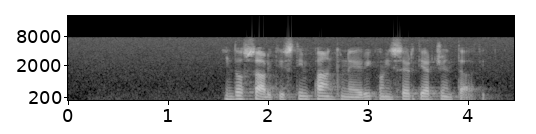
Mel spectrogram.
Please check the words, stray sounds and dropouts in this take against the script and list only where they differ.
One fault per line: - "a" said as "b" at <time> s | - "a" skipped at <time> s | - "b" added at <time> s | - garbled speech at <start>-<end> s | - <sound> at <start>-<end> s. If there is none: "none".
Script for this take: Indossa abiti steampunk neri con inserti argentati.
none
